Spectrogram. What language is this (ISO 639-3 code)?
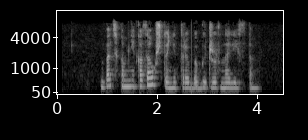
bel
